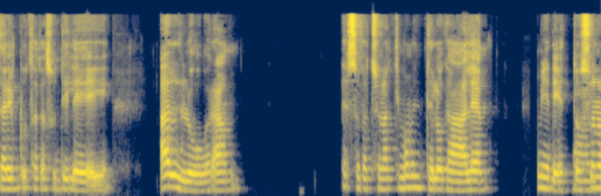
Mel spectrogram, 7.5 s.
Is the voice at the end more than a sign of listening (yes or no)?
no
